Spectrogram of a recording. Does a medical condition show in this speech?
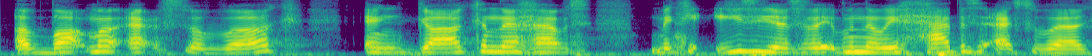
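Yes: Down syndrome.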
